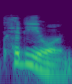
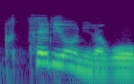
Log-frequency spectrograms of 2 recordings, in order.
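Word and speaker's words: pterion: 그 다음 가끔 시험에서 많이 나오는 테리온, 프테리온이라고 뭐 읽지는 않고 테리온이라고 T 앞에 있는 P는 묵음으로 생각하시면 되는데 관자놀이점 혹은 익접점이라고 되어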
